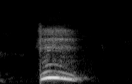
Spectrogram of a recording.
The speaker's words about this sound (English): Sound of a bird. A gray raven arrives to you with something for you, a parcel.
